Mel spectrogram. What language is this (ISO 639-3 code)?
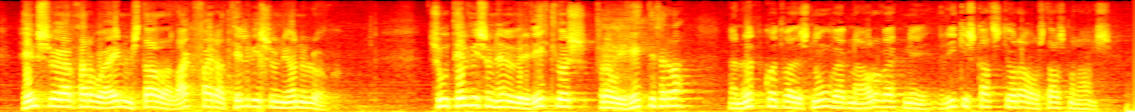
isl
